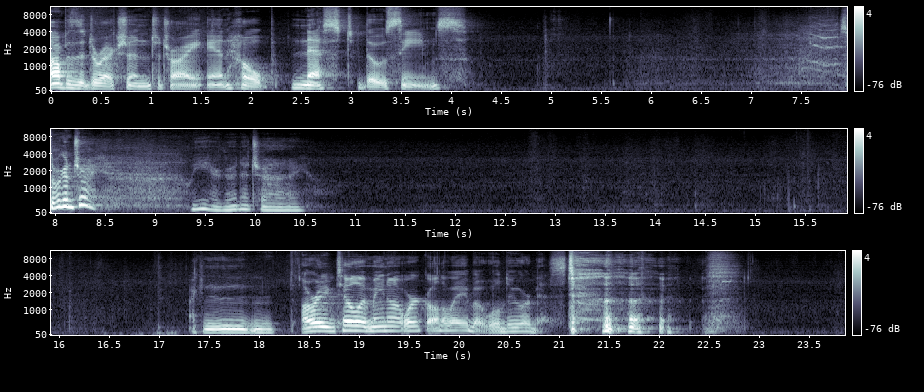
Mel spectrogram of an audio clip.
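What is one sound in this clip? A man talks calmly nearby, in short bursts with pauses.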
